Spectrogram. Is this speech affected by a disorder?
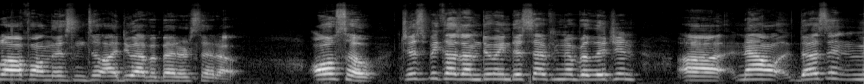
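Yes: cerebral palsy.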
